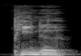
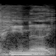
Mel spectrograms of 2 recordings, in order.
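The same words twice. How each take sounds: First: The final T sound is dropped. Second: The final T sound is clearly pronounced. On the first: "you'd go like peanut" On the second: "instead of saying peanut"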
